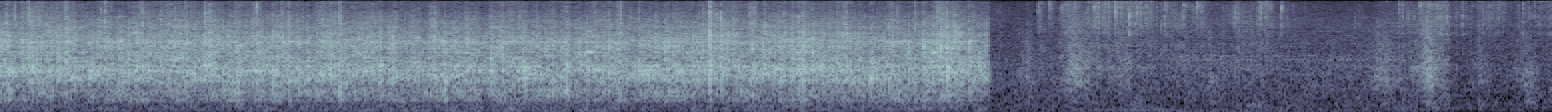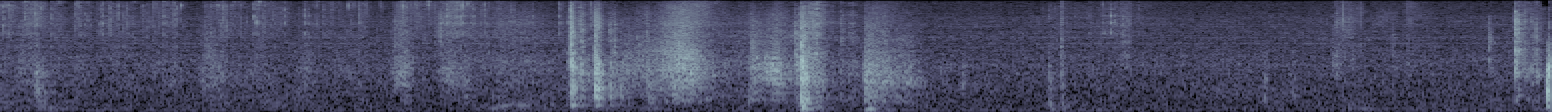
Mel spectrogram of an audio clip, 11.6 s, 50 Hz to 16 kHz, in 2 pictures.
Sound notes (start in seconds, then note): 4.2 coffee beans pouring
